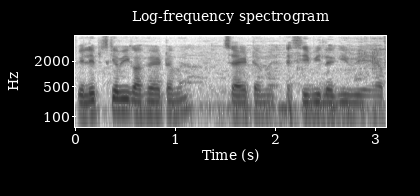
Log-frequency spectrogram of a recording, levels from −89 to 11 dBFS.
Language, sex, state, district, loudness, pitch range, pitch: Hindi, male, Rajasthan, Bikaner, -20 LUFS, 105-130 Hz, 115 Hz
